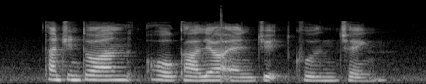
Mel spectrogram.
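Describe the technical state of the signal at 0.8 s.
At 0.8 s the speech signal is intact, with no audible fault at that moment.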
